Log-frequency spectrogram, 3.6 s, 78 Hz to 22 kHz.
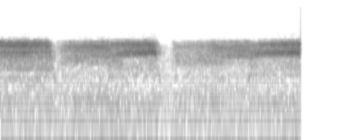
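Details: Owl recorded just after midnight on April 7, 2016, during a gopher delivery: drawn-out raspy screeches, one short and two longer, broken by brief quiet moments.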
